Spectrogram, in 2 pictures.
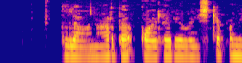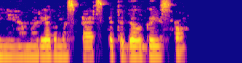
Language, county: Lithuanian, Vilnius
